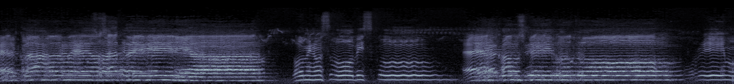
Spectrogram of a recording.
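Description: Church chant sung with vibrato, in phrases of a few seconds broken by short pauses, as at a funeral service.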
